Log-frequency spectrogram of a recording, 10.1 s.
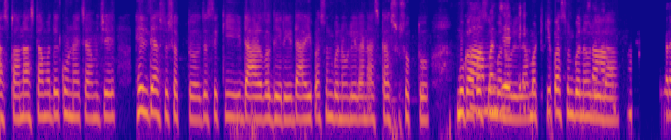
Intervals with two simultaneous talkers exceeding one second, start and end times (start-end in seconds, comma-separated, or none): none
